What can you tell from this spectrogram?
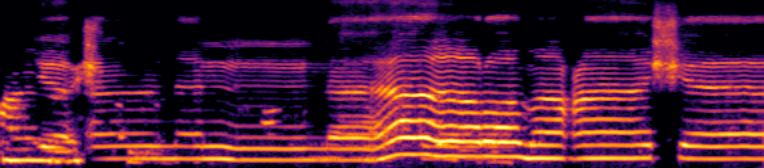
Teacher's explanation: Ronya tidak panjang, bukan naharoma, salah.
